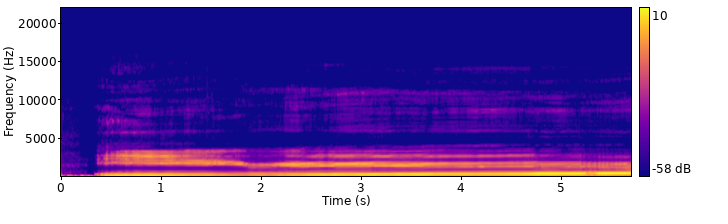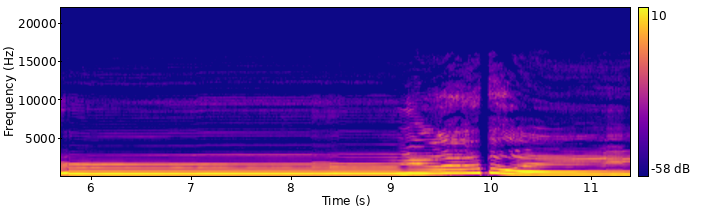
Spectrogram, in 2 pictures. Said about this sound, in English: I'm gonna murder those fucking dogs.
